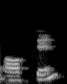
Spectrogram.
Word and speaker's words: often: So what we have mostly studied or we are we are taught in the schools is often and the teachers specially tell that T is silent. They used to tell that but still if we are listening to new versions sometimes we get confused whether it is often or often. Okay. Okay. So try to use the pronunciation often because that is the most accepted one.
